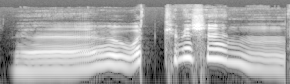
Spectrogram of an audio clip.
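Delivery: slow, drawn-out playing dumb; stall, then play dumb slowly; feigned ignorance. Madison declining Marbury's request, playing dumb.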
